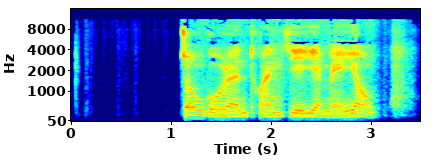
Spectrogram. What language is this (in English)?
Chinese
